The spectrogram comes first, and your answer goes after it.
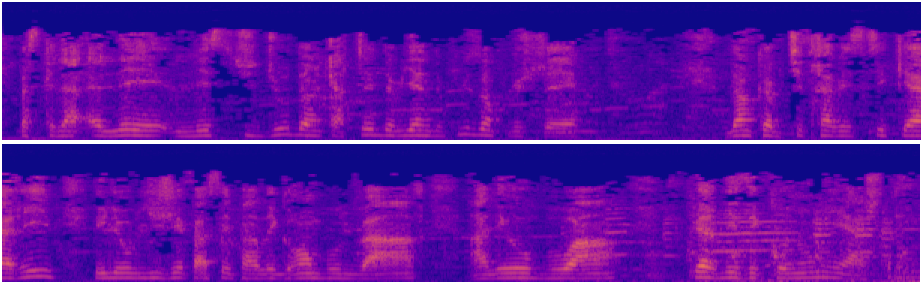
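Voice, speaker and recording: A man with a fairly high pitch and fairly even intonation talks at a moderate pace while noticeable background noise goes on. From Algeria. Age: 60s. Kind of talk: interview testimony.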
